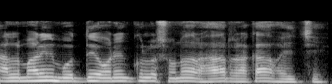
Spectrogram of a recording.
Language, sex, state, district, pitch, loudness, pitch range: Bengali, male, West Bengal, Cooch Behar, 150 Hz, -14 LUFS, 135-155 Hz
